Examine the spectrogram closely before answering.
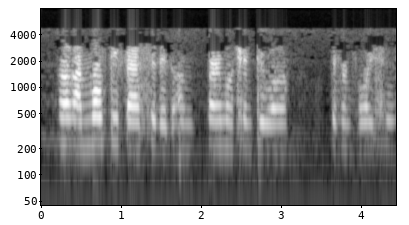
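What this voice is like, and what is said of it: Caller speaking in a put-on accent. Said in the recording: “You sound like you have an accent this week.”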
